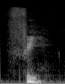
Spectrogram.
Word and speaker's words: Phi: Za nami zespół Afodel, a przed nami grupa, o której wspominałem na samym początku naszego dzisiejszego spotkania, grupa FI. Pisze się to P-H-I.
